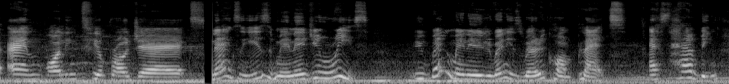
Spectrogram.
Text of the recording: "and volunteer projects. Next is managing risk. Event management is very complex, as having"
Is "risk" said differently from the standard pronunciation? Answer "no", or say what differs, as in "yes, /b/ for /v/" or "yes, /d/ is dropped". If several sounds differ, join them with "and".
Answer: yes, /k/ is dropped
